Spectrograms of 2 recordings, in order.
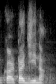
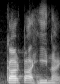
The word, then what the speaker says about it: Cartagena: how you spell it many of you will spell I know Cartagena it's not katahina it's called as so katahina protocol and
